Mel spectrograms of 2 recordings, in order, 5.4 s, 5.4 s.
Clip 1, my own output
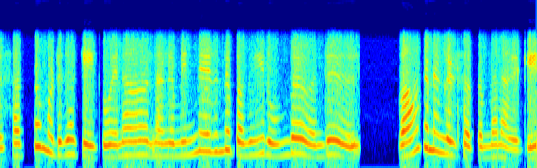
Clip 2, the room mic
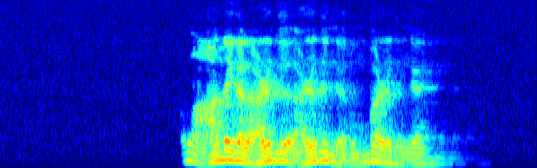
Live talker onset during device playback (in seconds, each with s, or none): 1.8 s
